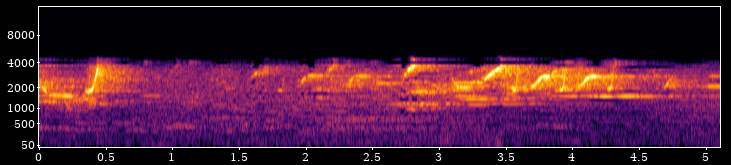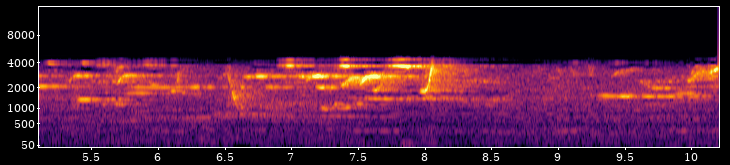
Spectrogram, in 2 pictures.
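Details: Canary singing, used as a forest bird-catching lure: long, unbroken chatter of fast upward-sweeping notes and buzzy trills, swelling and fading in waves over ten seconds.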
